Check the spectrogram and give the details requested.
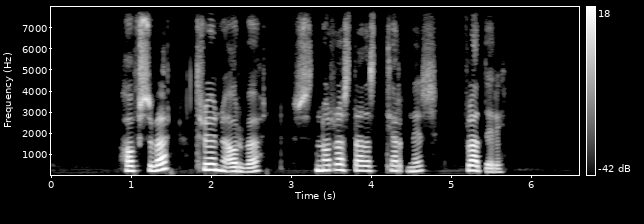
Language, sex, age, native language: Icelandic, female, 20-29, Icelandic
